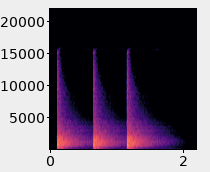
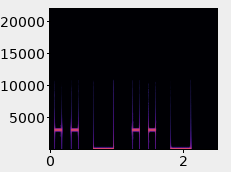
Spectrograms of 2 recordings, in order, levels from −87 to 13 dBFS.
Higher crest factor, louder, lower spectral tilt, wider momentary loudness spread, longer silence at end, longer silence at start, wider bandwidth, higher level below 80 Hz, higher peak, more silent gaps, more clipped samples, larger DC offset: first, 20 dB vs 8 dB; first, -19 LUFS vs -32 LUFS; second, -3.5 dB/octave vs -5 dB/octave; first, 12 LU vs 7 LU; first, 0.65 s vs 0.4 s; about the same, 0.1 s vs 0.05 s; first, 16.5 kHz vs 5.4 kHz; second, -56 dBFS vs -46 dBFS; first, 0 dBFS vs -24 dBFS; second, none vs 0.18-0.29 s, 0.43-0.63 s, 0.96-1.22 s, 1.34-1.46 s, 1.60-1.80 s; neither; neither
